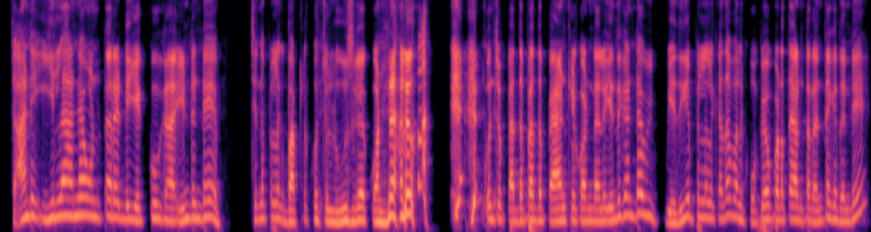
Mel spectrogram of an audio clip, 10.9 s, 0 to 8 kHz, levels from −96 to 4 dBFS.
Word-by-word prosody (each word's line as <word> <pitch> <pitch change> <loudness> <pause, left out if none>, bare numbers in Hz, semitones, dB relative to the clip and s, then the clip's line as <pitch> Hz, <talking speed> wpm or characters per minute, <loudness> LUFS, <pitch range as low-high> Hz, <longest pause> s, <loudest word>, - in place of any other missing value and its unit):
చ - - -6
అంటే 215 +2 +1 0.2
ఇలానే 225 +2 +1
ఉంటారండి 200 -3 -1
ఎక్కువగా. 170 0 -3
ఏంటంటే, 190 +3 -2 0.6
చిన్న 180 +1 -6
పిల్లలకి 190 -5 -5
బట్టలకి 150 +3 -2
కొంచెం 160 -2 -4
లూజ్‌గా 155 +3 +2
కొనడాలు, 220 - +8 0.9
కొంచెం 180 0 -2
పెద్ద 155 +1 +1
పెద్ద 170 0 +2
ప్యాంటులు 160 +1 +2
కొనడాలు. 155 0 0
ఎందుకంటే, 220 +5 -3
అవి 230 -2 -5 0.3
ఎదిగే 160 +11 -2
పిల్లలు 200 -3 -4
కదా! 180 - -4
వాళ్ళకి 180 -8 -6
ఉపయోగపడతాయంటారు. 170 -2 -1
అంతే 170 +7 -2
గదండీ! 160 +6 -3
175 Hz, 145 wpm, -22 LUFS, 160-205 Hz, 0.9 s, కొనడాలు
